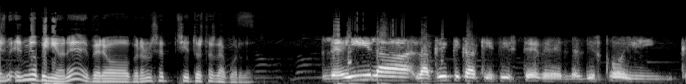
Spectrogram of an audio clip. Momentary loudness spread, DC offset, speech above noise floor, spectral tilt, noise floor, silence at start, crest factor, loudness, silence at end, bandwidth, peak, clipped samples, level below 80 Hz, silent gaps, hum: 13 LU; under 0.1%; 36 dB; -5.5 dB/octave; -48 dBFS; 0 s; 12 dB; -12 LUFS; 0 s; 11.5 kHz; 0 dBFS; 0.1%; -48 dBFS; none; none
